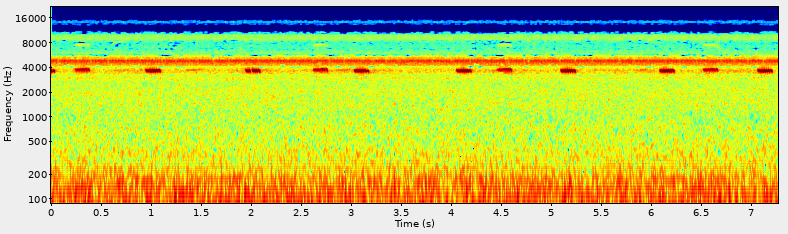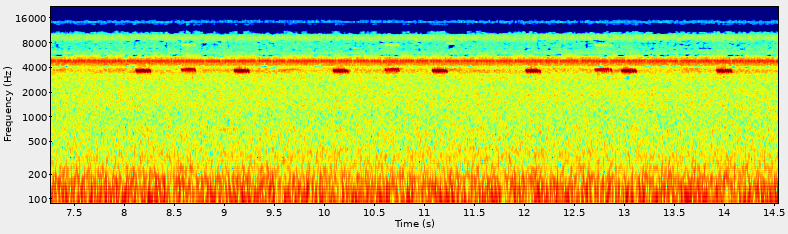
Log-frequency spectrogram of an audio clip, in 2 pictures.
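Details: Night crickets: a sustained thin, high trill, with short bright chirps repeating about once a second, fairly evenly spaced, over a soft low rumble.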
